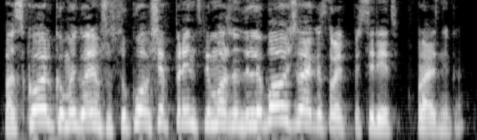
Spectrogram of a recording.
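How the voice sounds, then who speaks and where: A man's voice: high voice, lively intonation, fast talker. A man giving an informal religious text lesson as a teacher, explaining by asking and answering his own questions. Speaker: Talmud teacher.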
